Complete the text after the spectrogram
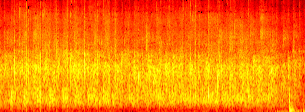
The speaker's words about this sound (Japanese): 先生に対してもう一度盛大な拍手をお願いします。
